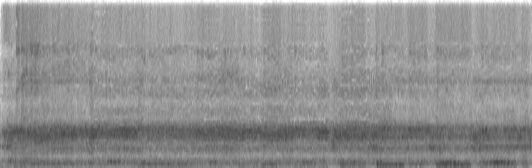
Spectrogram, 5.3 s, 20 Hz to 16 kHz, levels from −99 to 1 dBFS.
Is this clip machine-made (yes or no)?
no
